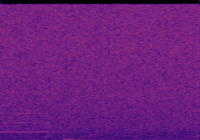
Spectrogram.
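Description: Steady hiss and low hum of an old recording's background noise, with a faint short steady tone in the first part.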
